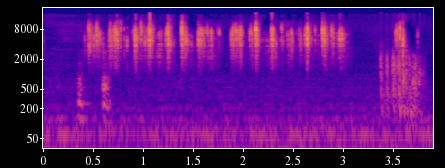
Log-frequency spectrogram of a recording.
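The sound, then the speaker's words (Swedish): Dice rattle and tumble across a tabletop during a game, rolled to dominate, in a quick, dense run of small clicks lasting a few seconds, then one short final clatter. Fairly quiet, with no talking. “Nej, men slå slag för att dominera.”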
